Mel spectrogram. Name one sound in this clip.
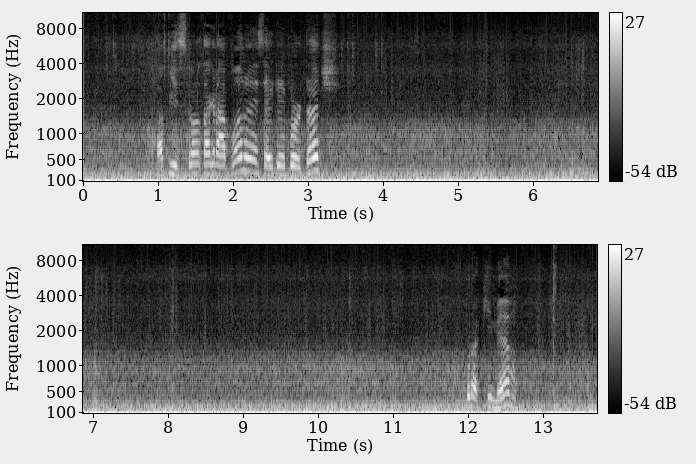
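Tyres screech on asphalt as a car slides through turns.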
